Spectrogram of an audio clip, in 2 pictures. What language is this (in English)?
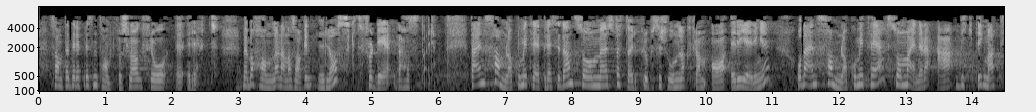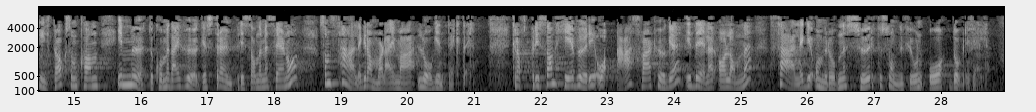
Norwegian Nynorsk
